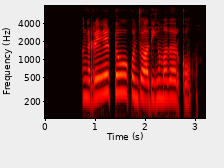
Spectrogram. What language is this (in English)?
Tamil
